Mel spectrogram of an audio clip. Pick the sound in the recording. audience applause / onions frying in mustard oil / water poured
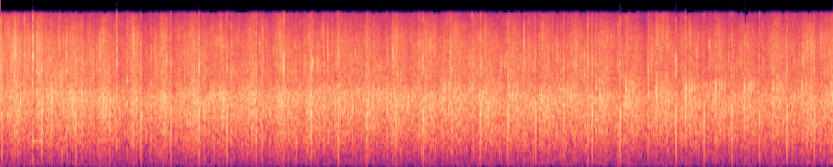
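audience applause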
